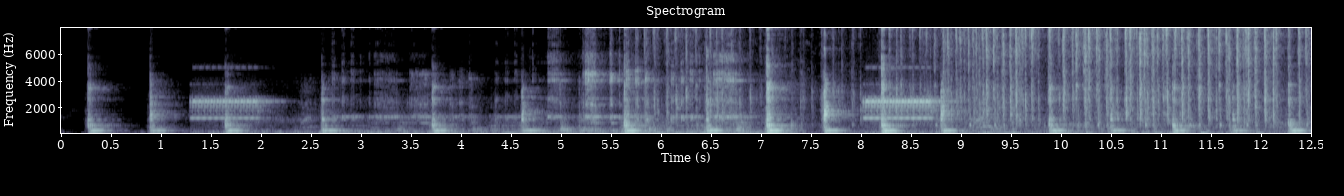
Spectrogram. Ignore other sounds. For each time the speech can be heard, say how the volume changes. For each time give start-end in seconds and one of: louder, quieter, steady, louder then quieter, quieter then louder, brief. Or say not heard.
not heard.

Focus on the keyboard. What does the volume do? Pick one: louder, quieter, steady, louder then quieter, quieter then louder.
louder.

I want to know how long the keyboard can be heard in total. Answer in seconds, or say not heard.
7 s.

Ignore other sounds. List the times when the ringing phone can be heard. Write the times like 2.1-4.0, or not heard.
1.2-2.5, 8.0-9.4.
